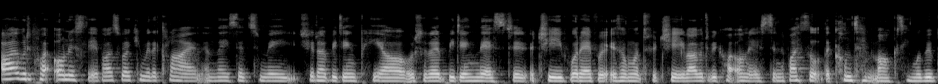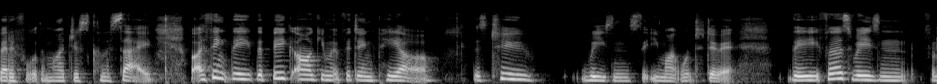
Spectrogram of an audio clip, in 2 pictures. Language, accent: English, British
